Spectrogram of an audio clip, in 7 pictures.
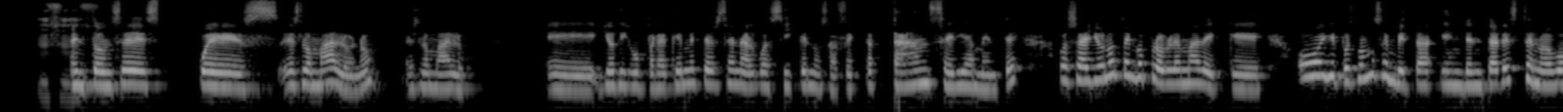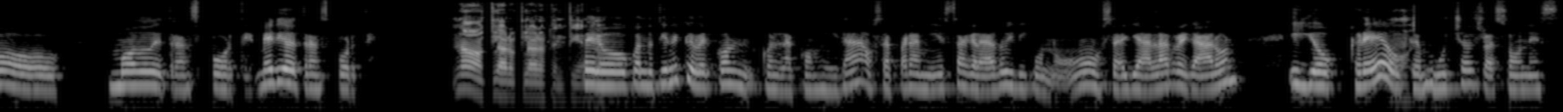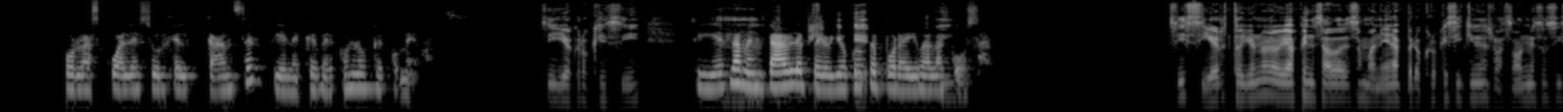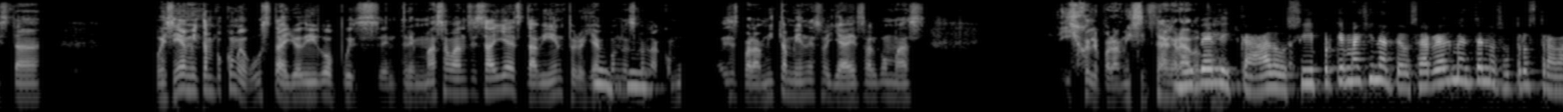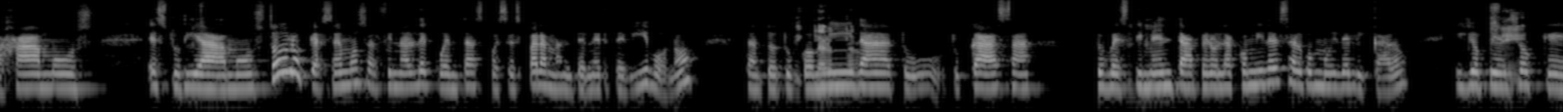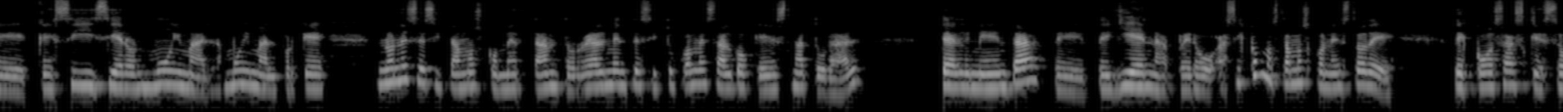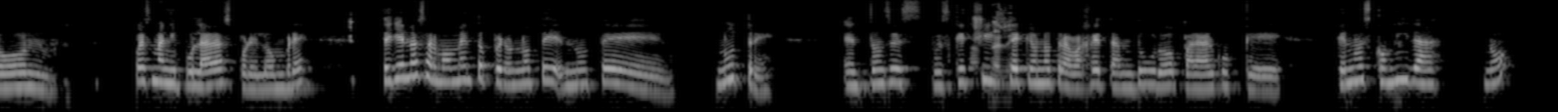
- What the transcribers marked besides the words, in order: other noise; other background noise
- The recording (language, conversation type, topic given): Spanish, unstructured, ¿Cómo ha cambiado la vida con el avance de la medicina?
- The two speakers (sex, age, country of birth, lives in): female, 20-24, Mexico, Mexico; female, 45-49, Mexico, Mexico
